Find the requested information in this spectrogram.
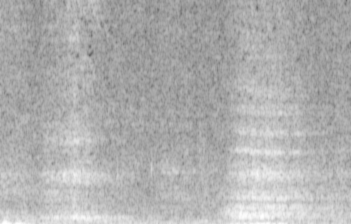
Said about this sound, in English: Let's take in a deep breath together.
